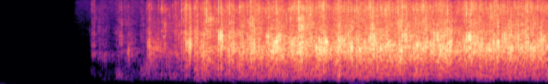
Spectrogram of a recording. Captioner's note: applause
